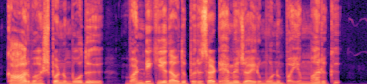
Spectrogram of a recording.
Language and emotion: Tamil, fearful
